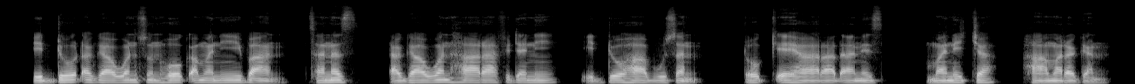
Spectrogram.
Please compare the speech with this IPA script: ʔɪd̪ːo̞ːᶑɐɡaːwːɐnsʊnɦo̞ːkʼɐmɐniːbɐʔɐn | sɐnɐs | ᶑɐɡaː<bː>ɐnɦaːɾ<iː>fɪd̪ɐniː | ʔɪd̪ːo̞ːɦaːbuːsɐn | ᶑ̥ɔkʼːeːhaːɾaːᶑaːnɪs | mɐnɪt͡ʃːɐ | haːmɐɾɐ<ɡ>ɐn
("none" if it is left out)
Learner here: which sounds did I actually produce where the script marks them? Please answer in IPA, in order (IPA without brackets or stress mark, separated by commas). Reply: wː, aː, ɡ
